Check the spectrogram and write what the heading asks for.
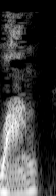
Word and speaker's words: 王: 要是因为前面指的是王室这些人，所以呢一定是两个以上，那么这个时候呢我们 neighbor 也跟着用复数了。 The ones are my neighbors。哪一天呢如果有机会在街上呢碰到外国人的时候，如果是碰到个美国人，假如他懂中文，他会把这个 W-A-N-G 王会念成王。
